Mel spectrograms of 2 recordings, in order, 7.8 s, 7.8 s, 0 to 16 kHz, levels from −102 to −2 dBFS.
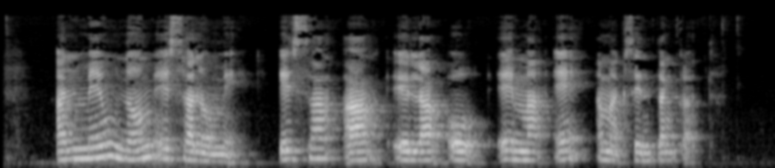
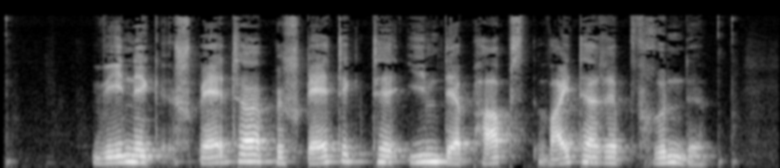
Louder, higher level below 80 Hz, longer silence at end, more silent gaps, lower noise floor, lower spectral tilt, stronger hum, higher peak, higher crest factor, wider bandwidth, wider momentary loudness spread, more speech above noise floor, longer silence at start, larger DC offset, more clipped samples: second, -26 LUFS vs -18 LUFS; second, -72 dBFS vs -58 dBFS; about the same, 0.75 s vs 0.75 s; neither; about the same, -73 dBFS vs -71 dBFS; second, -3.5 dB/octave vs -6 dB/octave; neither; second, -8 dBFS vs -2 dBFS; about the same, 20 dB vs 18 dB; about the same, 11.5 kHz vs 11.5 kHz; second, 9 LU vs 13 LU; second, 47 dB vs 54 dB; second, 0.55 s vs 0.95 s; neither; neither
